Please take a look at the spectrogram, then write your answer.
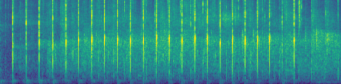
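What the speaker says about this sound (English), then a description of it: "I would like to ask you, as I will do, to applaud them" Audience applause for a panel at a local energy governance event, heard as a steady series of sharp, evenly spaced claps standing out over a softer background of hands.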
